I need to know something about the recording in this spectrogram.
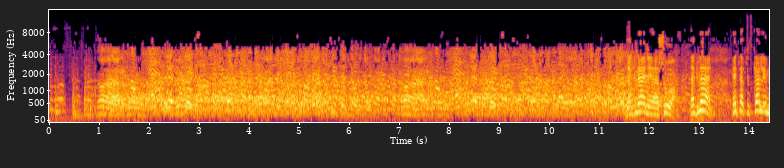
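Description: A large crowd of men and women talks and murmurs outdoors.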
